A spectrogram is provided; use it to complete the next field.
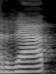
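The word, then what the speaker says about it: wrap: आर साथ में आएंगे तो डब्लू साइलेंट रहेगा रैप रैप करना लपेटना कोई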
